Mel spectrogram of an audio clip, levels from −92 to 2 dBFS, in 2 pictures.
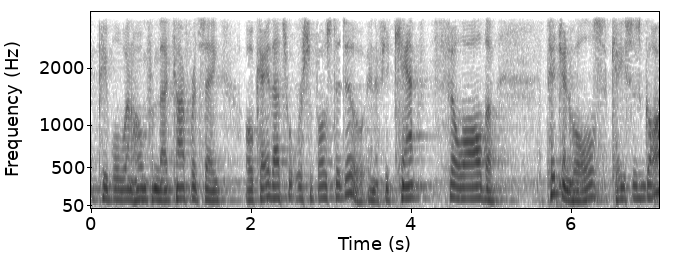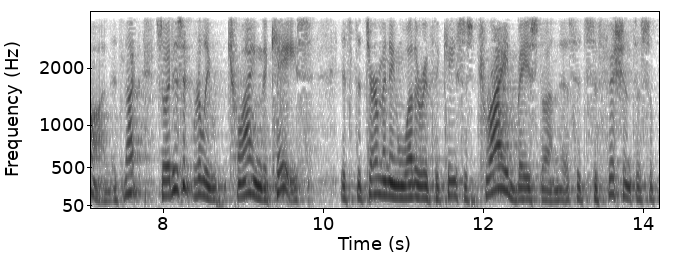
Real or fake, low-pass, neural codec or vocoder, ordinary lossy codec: real; 3.6 kHz; none; AAC, 32 kbps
